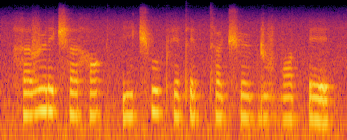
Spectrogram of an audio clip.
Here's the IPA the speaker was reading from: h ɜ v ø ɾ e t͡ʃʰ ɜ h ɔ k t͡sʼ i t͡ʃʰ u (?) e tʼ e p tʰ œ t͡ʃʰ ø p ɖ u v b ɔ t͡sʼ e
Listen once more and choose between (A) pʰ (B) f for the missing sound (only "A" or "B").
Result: A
